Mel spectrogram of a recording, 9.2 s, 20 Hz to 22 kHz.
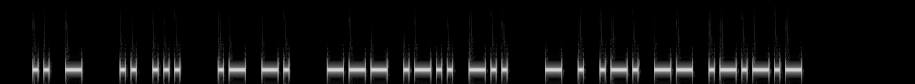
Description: Morse code, heard as a keyed tone, about 22 wpm, 700 Hz. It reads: IT IS AN OLD TERM.
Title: Sentences from Top 1000 Words - Review Part 4 - 22wpm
